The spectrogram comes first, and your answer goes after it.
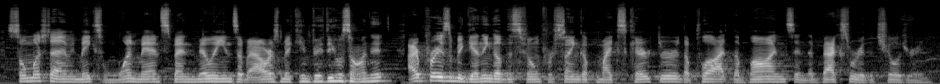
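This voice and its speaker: A man's voice: medium pitch, fairly bright tone. A man in his twenties narrating an opinionated, scripted movie review in an informal way. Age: 20s. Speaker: video reviewer.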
